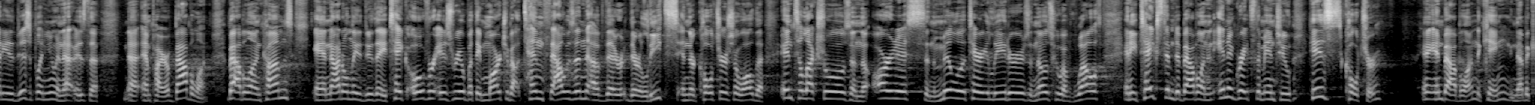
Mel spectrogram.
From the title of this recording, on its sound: SCG Church Service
